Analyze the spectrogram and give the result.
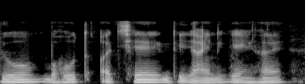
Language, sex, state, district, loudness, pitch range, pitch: Hindi, male, Jharkhand, Palamu, -18 LUFS, 100-110 Hz, 105 Hz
